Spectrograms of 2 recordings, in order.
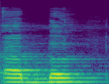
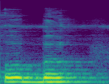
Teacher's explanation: बा के ऊपर जो जज़म है इसको पढ़ते वक्त बा की आवाज़ जो है वो टकरा रही है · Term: कलकला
